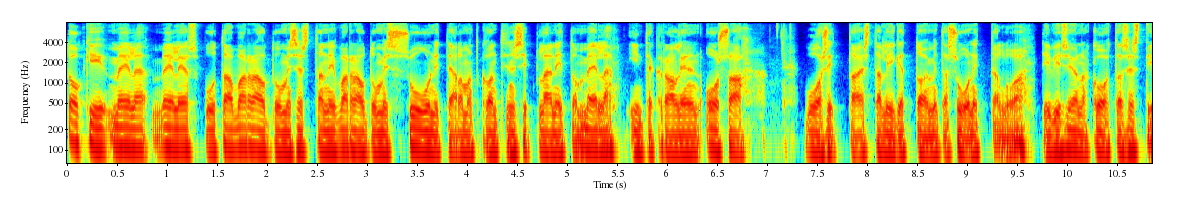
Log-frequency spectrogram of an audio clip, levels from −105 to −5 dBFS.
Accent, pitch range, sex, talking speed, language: native, 85-100 Hz, male, 95 wpm, Finnish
